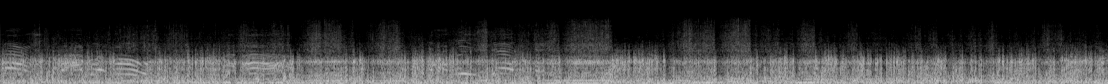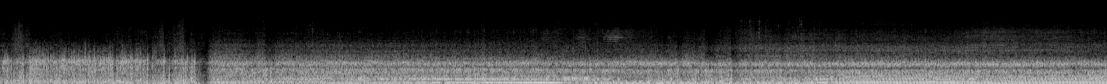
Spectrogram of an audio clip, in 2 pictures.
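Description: Motorcycle on the move: the engine runs steadily under wind buffeting the handlebar-mounted microphone, with road noise from the wet surface. About thirteen seconds in the sound drops out for a moment.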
